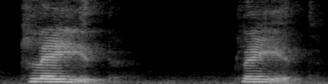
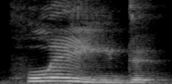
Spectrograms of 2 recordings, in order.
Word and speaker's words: played: we are learning English, what we do is that we want to pronounce the E. For example, play it, mop it.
